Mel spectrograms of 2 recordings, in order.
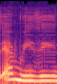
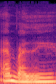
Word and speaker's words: Amrezy: and someone commented like you're saying the name wrong so i was like okay i think it's amrezy not emrezzy whatever i think that was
